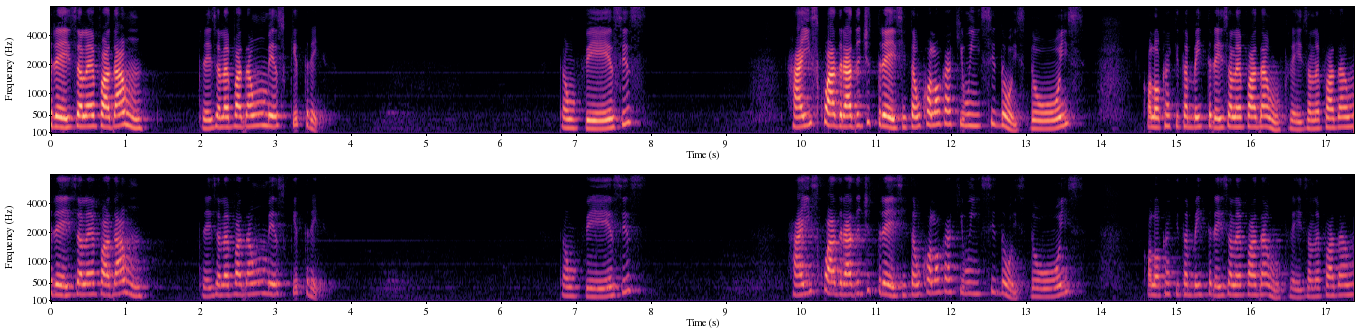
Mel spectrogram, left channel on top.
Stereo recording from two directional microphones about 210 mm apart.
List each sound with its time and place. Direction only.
0.0 s a woman's voice: 50° left (ahead or behind)
6.7 s a woman's voice: 50° left (ahead or behind)
9.4 s a woman's voice: 50° left (ahead or behind)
